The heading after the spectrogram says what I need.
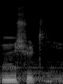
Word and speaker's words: Nshuti: you actually kind of pronounce the N at the beginning a little bit. Nshuti.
